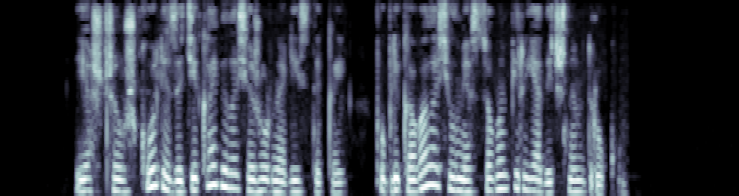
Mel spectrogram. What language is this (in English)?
Belarusian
